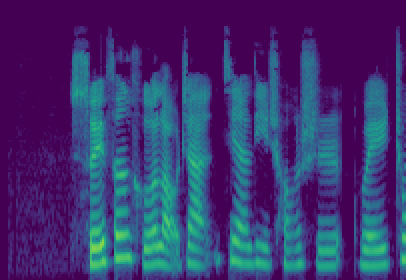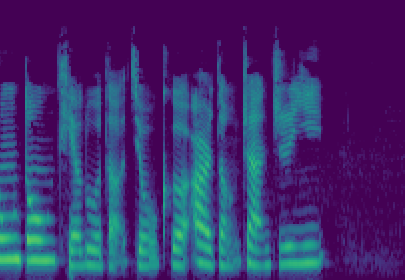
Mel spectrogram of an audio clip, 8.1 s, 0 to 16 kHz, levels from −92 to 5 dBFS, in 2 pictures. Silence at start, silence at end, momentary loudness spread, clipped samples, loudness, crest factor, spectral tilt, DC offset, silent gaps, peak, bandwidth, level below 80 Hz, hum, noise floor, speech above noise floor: 0.7 s; 0.85 s; 13 LU; under 0.1%; -26 LUFS; 22 dB; -4 dB/octave; under 0.1%; none; -6 dBFS; 9.6 kHz; -74 dBFS; none; -75 dBFS; 49 dB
